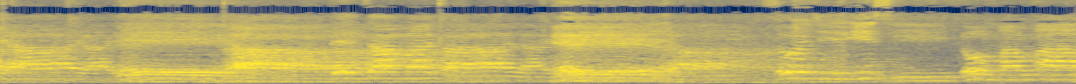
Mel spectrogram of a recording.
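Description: A group of boys singing a gwijo, a South African group chant-song, together in long held phrases.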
